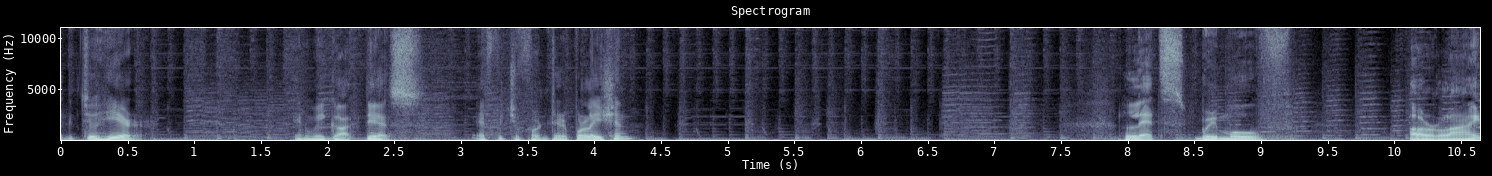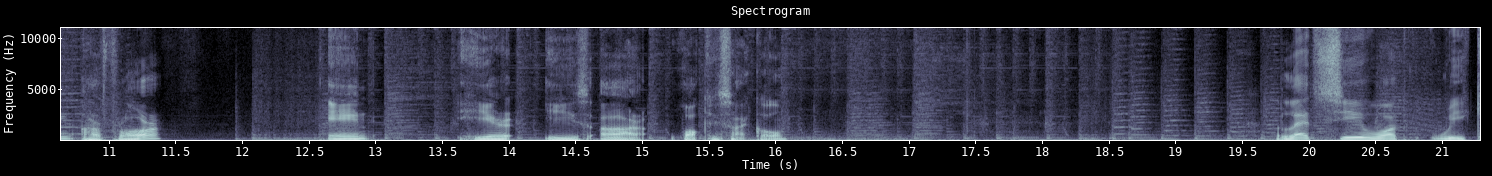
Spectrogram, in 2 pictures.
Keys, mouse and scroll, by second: 0.4-2.2 alt+drag, 3.4 F2, 4.1 click, 4.9 Tab, 5.1 space, 8.1 space, 8.4-8.7 scroll down 1, 8.9 click, 9.3 Tab, 11.0 click, 12.1 Delete, 12.2 Tab, 13.0-13.6 scroll up 2, 13.9 click, 17.2 Tab, 17.7 space, 20.5 space.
